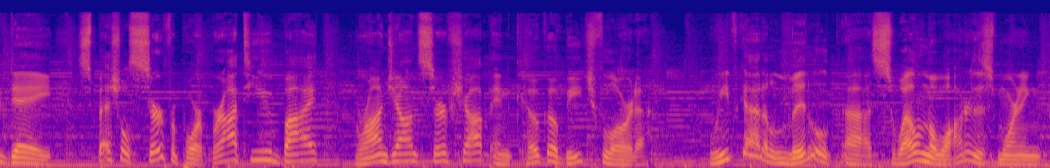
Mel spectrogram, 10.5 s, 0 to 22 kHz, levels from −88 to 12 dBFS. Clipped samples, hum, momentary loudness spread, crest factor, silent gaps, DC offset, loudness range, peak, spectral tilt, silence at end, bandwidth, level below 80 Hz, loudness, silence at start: under 0.1%; none; 8 LU; 18 dB; none; under 0.1%; 3 LU; -4 dBFS; -5 dB/octave; 0 s; 16 kHz; -42 dBFS; -23 LUFS; 0 s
